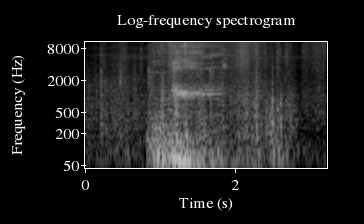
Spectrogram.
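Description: A body thuds in a brief struggle.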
